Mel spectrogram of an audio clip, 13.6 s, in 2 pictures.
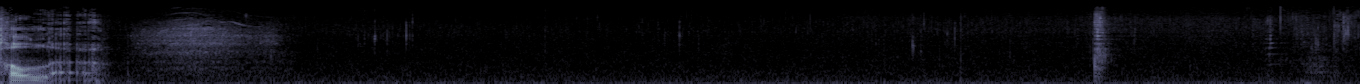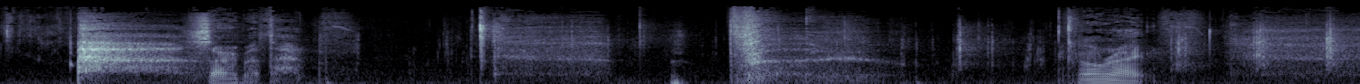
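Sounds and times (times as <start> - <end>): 
speech: 0.0 - 0.4, 7.8 - 8.7, 12.2 - 12.8
person sipping a drink: 6.5 - 7.8, 9.0 - 13.5.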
